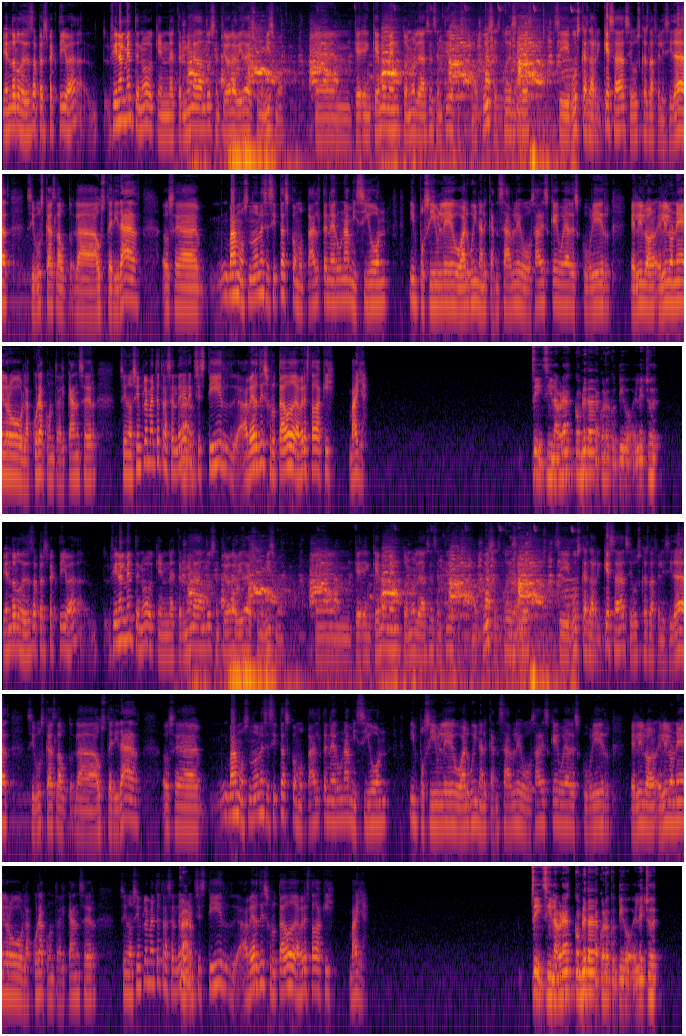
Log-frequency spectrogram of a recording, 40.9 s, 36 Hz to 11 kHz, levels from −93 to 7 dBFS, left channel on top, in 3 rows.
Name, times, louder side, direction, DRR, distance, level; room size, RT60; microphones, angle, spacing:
voice 1, 0.0-5.6 6.2-17.7 17.9-21.4 21.8-25.9 26.2-29.2 29.6-33.9 34.2-34.6, left 6 dB, 45° left, 0.3 m, -29 dB
Fowl, 3.6-5.7 6.1-6.8 7.3-8.3 8.7-11.5, left 4 dB, 80° left, 0.9 m, -23 dB
voice 2, 30.8-31.1 37.9-40.3, right 5 dB, 80° right, 0.5 m, -28 dB
3.7 x 2.7 x 2.4 m
head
